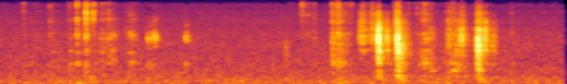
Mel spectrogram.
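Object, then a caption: Bar of soap scraped with a metal blade. A metal utility blade shaves and scrapes the dark blue coating off a solid oval Lux bar soap held in the hand, peeling it away in thin curls over white soap. Quiet, crisp, bright scraping ticks come in short bursts, a sparse scatter first and then a denser, louder run near the end. Each tick dies away almost at once, with no low rumble underneath.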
